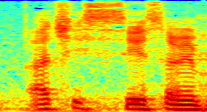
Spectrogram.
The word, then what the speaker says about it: hachís: Doctora, ¿y el hachís? ¿Hachís sí está bien pronunciado?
